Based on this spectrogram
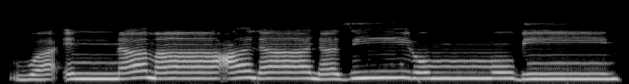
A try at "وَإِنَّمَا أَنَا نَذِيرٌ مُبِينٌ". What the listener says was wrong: اس کو نہیں کھینچیں. أَنَا نَذِيرٌ مُبِينٌ. یہاں بھی 2 کاؤنٹس غنہ کریں.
